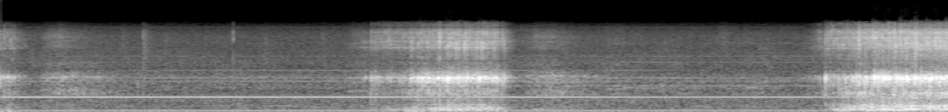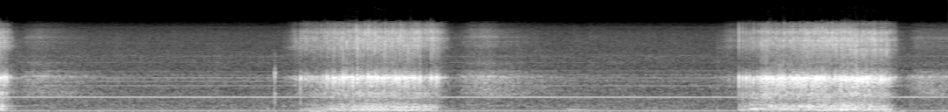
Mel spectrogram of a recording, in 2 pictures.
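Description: Loud, rough snores with each breath in, about four over nineteen seconds, separated by quiet pauses, over a steady background hum.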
